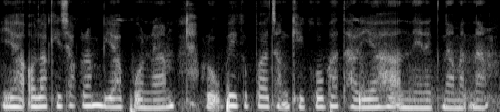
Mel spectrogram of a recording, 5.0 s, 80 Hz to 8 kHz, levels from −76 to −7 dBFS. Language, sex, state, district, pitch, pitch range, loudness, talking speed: Garo, female, Meghalaya, West Garo Hills, 235 Hz, 215-250 Hz, -21 LUFS, 110 wpm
